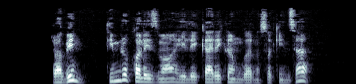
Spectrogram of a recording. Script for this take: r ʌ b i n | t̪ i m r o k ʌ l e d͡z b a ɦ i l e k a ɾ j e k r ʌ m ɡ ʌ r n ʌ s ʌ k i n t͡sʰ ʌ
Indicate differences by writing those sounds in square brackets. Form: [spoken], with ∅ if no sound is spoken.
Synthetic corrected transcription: r ʌ b i n | t̪ i m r o k ʌ l e d͡z [m] a ɦ i l e k a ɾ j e k r ʌ m ɡ ʌ r n ʌ s ʌ k i n t͡sʰ ʌ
